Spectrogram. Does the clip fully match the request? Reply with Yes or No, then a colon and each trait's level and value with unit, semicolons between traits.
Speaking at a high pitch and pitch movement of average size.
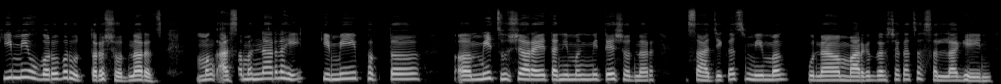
Yes: high, 220 Hz; average, 3.4 semitones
